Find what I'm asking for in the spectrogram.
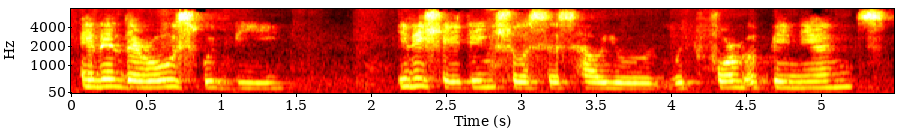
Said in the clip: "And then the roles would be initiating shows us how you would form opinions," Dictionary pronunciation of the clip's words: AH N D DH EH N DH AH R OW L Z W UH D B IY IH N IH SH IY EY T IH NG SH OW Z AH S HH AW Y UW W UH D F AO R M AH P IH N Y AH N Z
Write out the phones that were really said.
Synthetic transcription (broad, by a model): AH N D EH N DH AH R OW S W UH D B IY IH N IH SH IY EY T IH NG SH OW S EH S HH AW Y UW W UH D F AO R M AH P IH N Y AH N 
